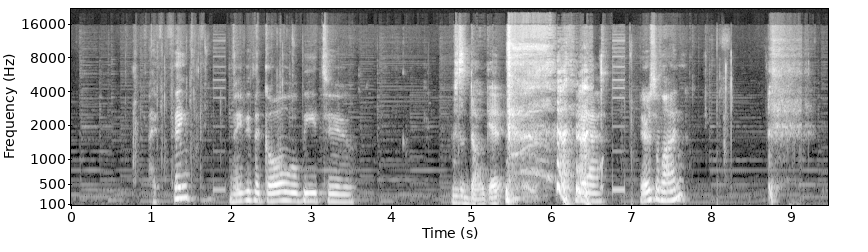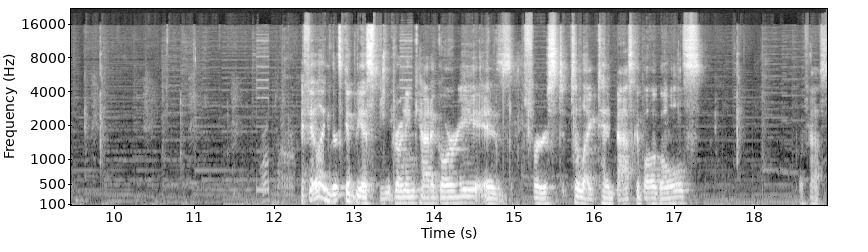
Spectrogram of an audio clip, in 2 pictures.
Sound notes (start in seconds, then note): 5.5 laughs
